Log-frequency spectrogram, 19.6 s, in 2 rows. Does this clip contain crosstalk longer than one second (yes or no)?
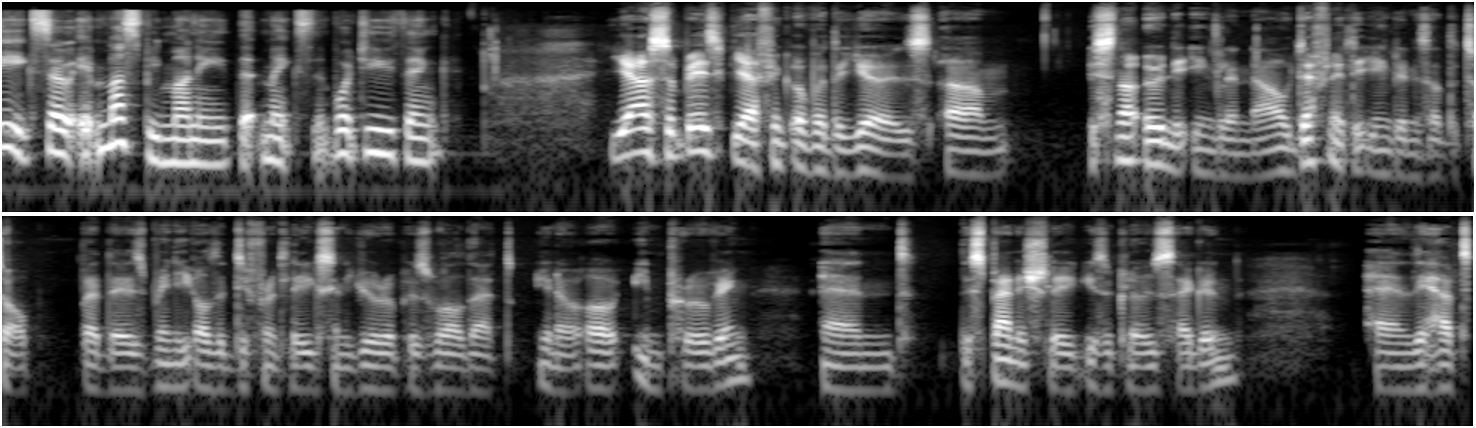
no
